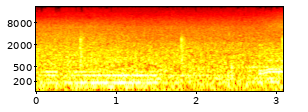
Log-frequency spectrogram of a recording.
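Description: Waterfall in southern Iceland, a broad, steady roar of rushing water close by that fills the whole stretch, with faint tonal hints over the top and no talk.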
